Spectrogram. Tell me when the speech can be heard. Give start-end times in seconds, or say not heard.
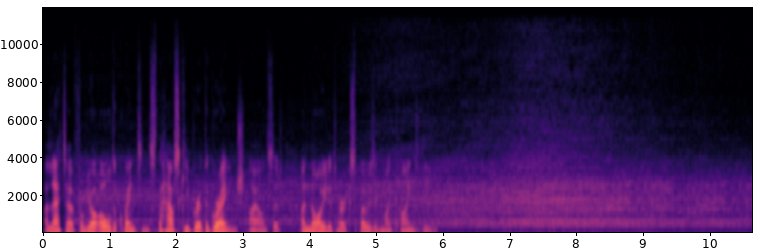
0.0-6.0.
